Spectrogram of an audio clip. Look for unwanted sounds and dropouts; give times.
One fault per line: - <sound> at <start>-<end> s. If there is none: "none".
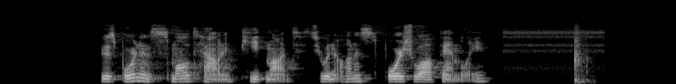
- thud at 5.7-6.0 s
